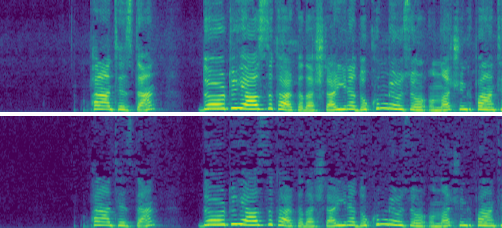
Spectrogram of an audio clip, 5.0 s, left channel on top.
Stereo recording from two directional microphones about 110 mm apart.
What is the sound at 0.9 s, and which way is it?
A woman's voice, 20° left (ahead or behind).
